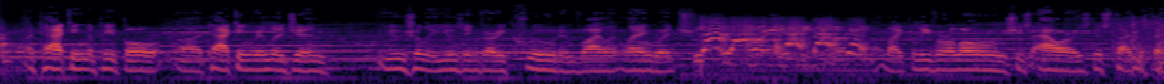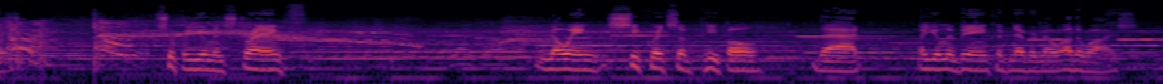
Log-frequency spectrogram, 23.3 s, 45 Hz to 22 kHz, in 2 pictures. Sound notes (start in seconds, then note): 0.0 shouting; 7.5 shouting; 15.2 screaming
